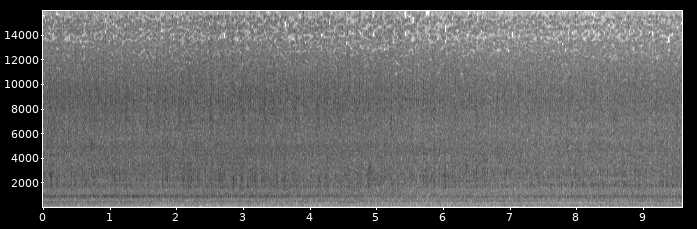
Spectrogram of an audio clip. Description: Chrysler Town and country 3.3 liter engine rattling noise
